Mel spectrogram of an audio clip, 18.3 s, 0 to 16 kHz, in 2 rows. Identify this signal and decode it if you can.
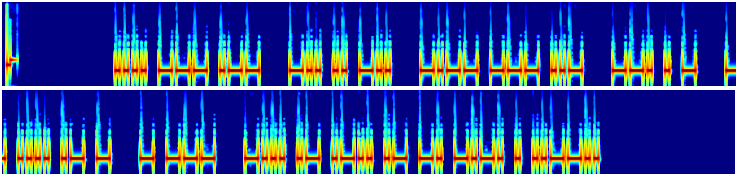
Morse code, heard as a keyed tone, about 22 wpm, 700 Hz. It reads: HOW DID YOU GET THAT TO BALANCE?
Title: Sentences from Top 900 Words 22wpm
